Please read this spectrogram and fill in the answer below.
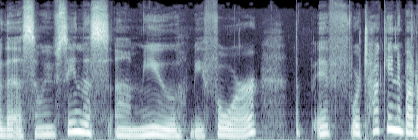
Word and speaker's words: mu: different symbols for this and we've seen this mu before if we're talking about a population then we use this Greek letter mu which is spelled m u and it's pronounced mu like a cat say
